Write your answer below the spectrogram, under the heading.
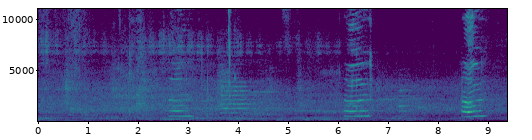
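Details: Abandoned stray kitten, rescued after two days freezing in snow at -11°C, gives short, faint meows spaced about two seconds apart, each a brief harmonic cry, over a steady low background hum.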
